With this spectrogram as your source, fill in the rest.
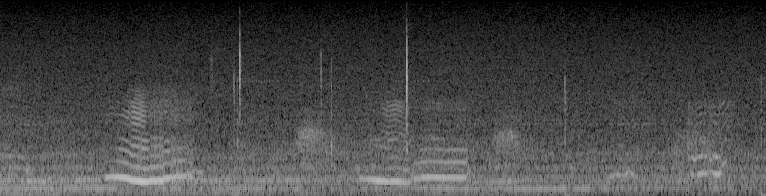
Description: Cute Siamese Cat Snoring & Moving In His Sleep!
